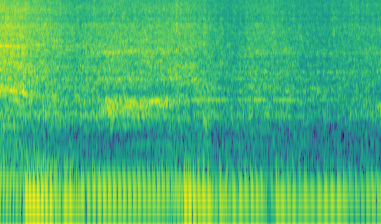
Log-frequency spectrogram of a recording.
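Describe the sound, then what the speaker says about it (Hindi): A motorcycle engine starts up and keeps running nearby, a pulsing low throb that swells and settles at a steady idle-like rumble, with no talk over it. "तो ये स्टार्ट हो गई है बाइक"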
